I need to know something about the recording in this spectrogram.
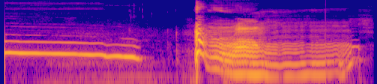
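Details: Female Bernese Mountain Dog answering during a lesson in rules. A steady, evenly held tone sounds first, then stops. After a short pause the dog gives a long wavering howl of about three seconds that dips slightly at its end.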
